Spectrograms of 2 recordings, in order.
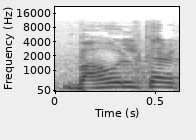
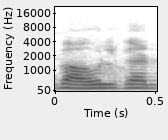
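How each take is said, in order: First: The name carries a strong accent. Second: The name is said without accent.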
